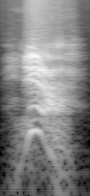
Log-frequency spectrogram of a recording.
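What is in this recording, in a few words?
Twi male attack; XBOX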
